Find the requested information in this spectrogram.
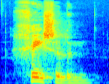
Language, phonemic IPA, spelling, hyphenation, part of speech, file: Dutch, /ˈɣeːsələ(n)/, geselen, ge‧se‧len, verb / noun, Nl-geselen.ogg
- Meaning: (verb) 1. to flog, to scourge (notably with a multi-tail whip) 2. to scourge, ravage, inflict great damage; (noun) plural of gesel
